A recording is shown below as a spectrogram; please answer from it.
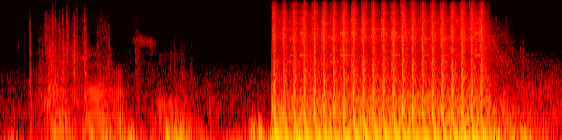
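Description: Automatic rifle fire with a muzzle brake in Rainbow Six Siege, a loud sustained burst of rapid rhythmic shots lasting about two seconds, preceded by quieter clicks and handling noises.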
